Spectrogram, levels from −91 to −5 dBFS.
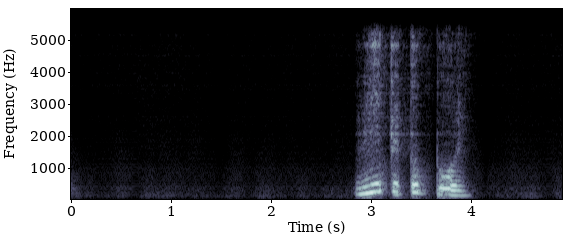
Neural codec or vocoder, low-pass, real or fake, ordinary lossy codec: codec, 44.1 kHz, 0.9 kbps, DAC; 5.4 kHz; fake; none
